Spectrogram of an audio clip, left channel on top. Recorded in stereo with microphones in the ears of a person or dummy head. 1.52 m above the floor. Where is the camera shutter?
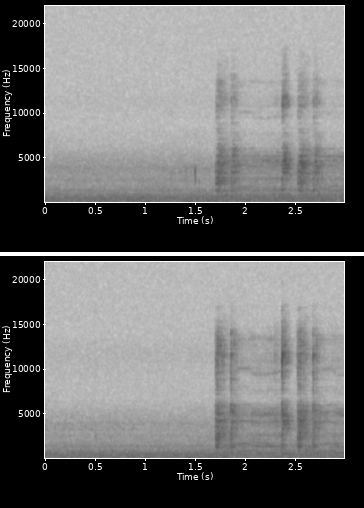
40° right (ahead or behind), 2 m.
